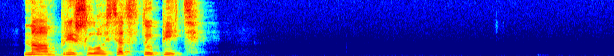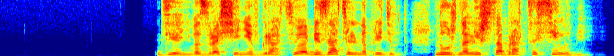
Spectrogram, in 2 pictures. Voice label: cinematic voice, ru; lineage2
